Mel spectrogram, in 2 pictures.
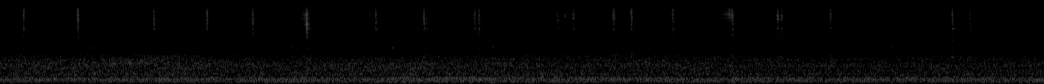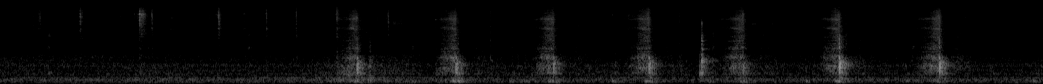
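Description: A kitchen knife peeling a potato by hand, with faint scraping and small clicks. From about two-thirds of the way through, the knife slices the peeled potato on a cutting board, knocking on the board roughly once a second.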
